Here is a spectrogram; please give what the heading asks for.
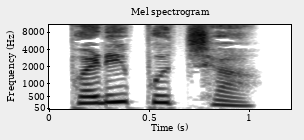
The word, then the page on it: ಪಡಿಪಚ್ಛ: Kannada; paḍi paccha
